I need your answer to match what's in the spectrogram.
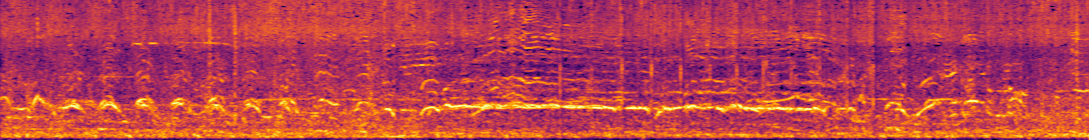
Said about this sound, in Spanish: Es el griterío del equipo olímpico español. Sí, sí, impresionante, ¿eh? Se han metido todos al agua.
